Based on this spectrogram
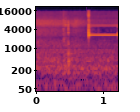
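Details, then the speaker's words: Multimeter set to continuity while testing a fuel pump relay: a short high-pitched electronic beep sounds when the probes meet, normal continuity alert. "on the multimeter you want the setting for continuity okay that looks like a Wi-Fi hotspot just make sure you're on the right setting and you should hear an audible alert"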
